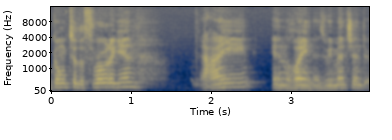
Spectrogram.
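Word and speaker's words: عين: It's in the middle of your throat.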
